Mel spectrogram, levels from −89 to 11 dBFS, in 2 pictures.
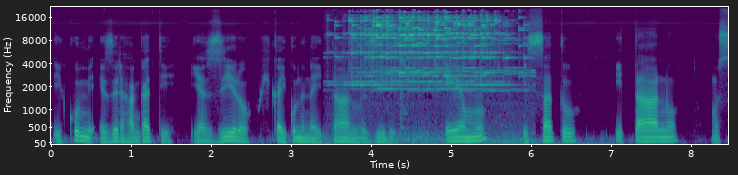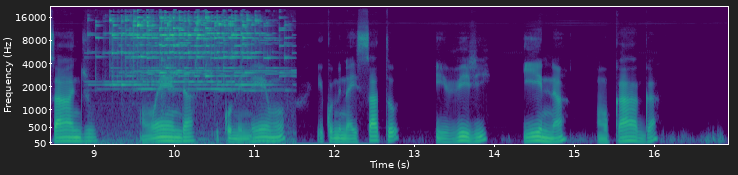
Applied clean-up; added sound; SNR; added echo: none; Chime; -5 dB; none.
